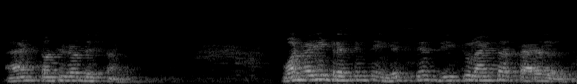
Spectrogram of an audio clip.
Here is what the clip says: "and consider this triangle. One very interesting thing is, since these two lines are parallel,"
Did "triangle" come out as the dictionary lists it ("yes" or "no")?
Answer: no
